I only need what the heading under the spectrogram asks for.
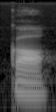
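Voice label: "gao", Mandarin Chinese, neutral tone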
